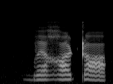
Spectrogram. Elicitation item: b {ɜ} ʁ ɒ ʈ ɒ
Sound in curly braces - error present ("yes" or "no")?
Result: no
